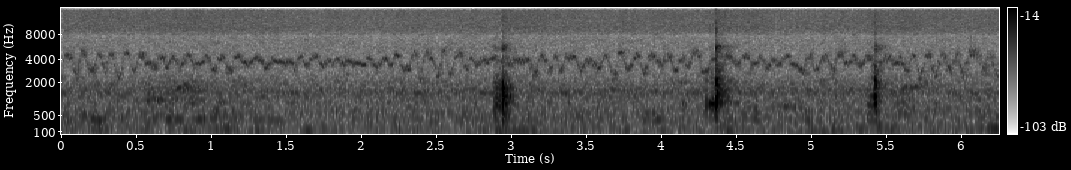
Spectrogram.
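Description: Near silence with faint, rapid high chirping throughout, broken by three brief sharp clicks about three, four and a half, and five and a half seconds in.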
